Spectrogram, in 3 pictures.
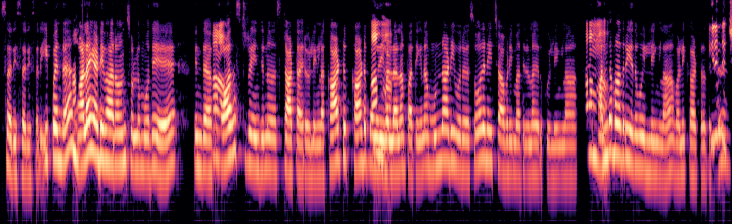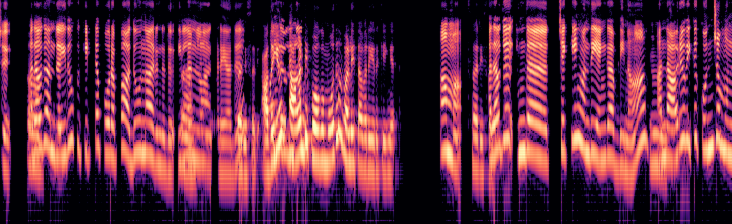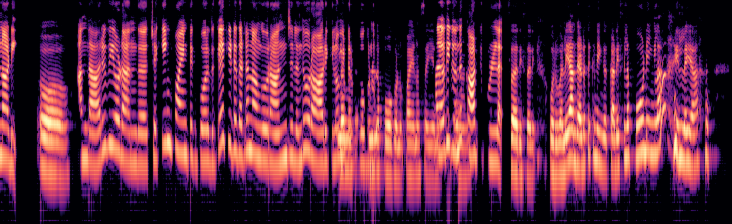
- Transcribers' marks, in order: distorted speech; static; in English: "ஃபாரஸ்ட் ரேஞ்ச்ன்னு ஸ்டார்ட்"; tapping; other background noise; other noise; in English: "செக்கிங்"; in English: "செக்கிங் பாயிண்டுக்கு"; in English: "கிலோமீட்டர்"; in English: "கிலோமீட்டர்"; laughing while speaking: "போனீங்களா? இல்லையா?"
- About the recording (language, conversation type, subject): Tamil, podcast, பயணத்தின் போது நீங்கள் வழி தவறி போன அனுபவத்தைச் சொல்ல முடியுமா?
